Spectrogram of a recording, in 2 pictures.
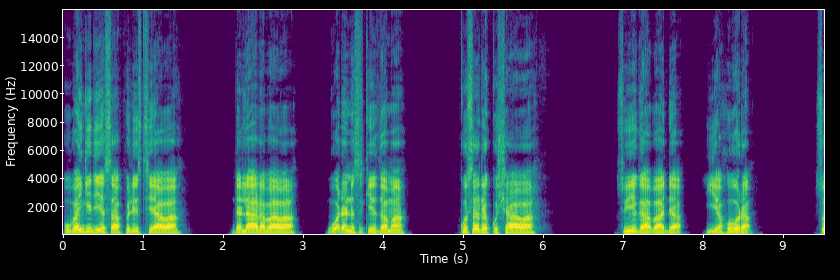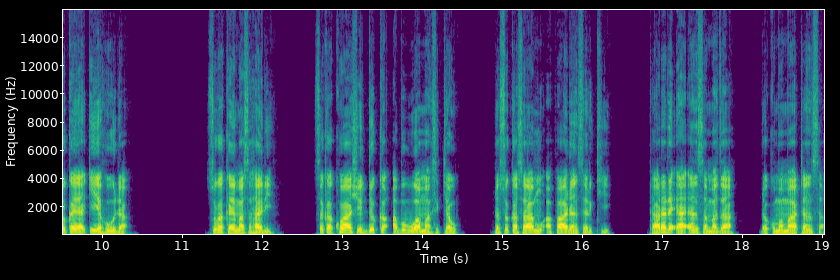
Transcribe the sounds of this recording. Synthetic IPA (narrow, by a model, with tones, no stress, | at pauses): ʔʊ˨bɐ˦ŋɡʲɪ˦d͡ʒiː˨jaː˦sa˦˨ɸɪ˦lɪ˦stɪ˦jaː˦waː˦ | da˨laː˦ɽɐ˦baː˦waː˦ | wɐ˦ɗɐ˨nda˨s̬ʊ˦kʲeː˨zɐ˦ma˦ | kʷʊ˦sa˦da˨kʷʊ˨ʃaː˦waː˦ | su˨ji˦ɡaː˨ba˦da˨ | jɐ˨ɦoː˦ɽɐ˨m | sʊ˦ka˨jaː˨kʲʼiː˦ja˨ɦʊ˦da̰ː˨ | sʊ˦ka˨ka˦jmɐ˦sa˨ɦa˦ɽiː˨ | sʊ˦ka˨kʷaː˦ʃeː˨dʊ˦kɐ˨ŋʔa˨buː˦bʊ˦waː˦maː˨suː˦kʲa˦˨w | da˨sʊ˦ka˨saː˦muː˨ʔa̰˨ɸaː˦dɐ˨nsɐ˦ɽkʲiː˦ | taː˨ɽe˦da˨j̰ʔaː˦jʔɐ˦nsa˨mɐ˦zaː˦ | da˨kʷʊ˦ma˦maː˦tɐ˦nsa̰˨ʔ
